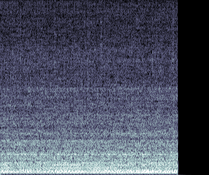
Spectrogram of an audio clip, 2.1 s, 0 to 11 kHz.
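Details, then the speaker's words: Homemade tractor with a motorcycle engine, tested after fitting a new 3D-printed relay and fuse box: it starts and is stopped with the key, a short smooth even hum with no misses or knocks before cutting off. "on va voir si le moteur démarre et le moteur s'éteint avec la clé parfait"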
